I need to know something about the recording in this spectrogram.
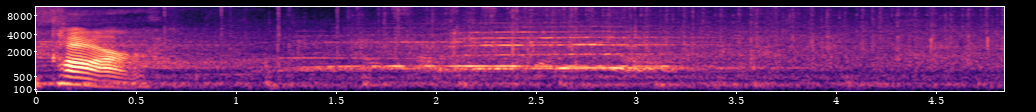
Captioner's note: applause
